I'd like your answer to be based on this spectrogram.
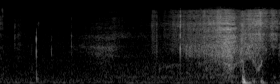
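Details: Ventilator audible behind the user's own speech while he records a Star Wars podcast; a few soft clicks, then a rising airy hiss of pushed air builds over about a second. Mechanical ventilator breath.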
